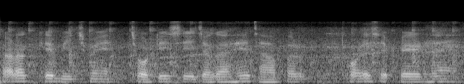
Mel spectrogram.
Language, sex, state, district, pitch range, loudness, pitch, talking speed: Hindi, male, Manipur, Imphal West, 115-130 Hz, -19 LUFS, 125 Hz, 180 wpm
